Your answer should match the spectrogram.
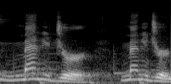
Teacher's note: né presta muita atenção na pronúncia aí de manager tá porque a gente tem esse segundo a ele é pronunciado como se fosse I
